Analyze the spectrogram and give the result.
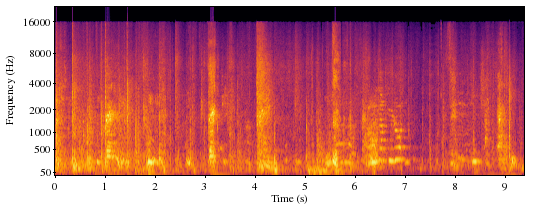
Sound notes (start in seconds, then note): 0.7 groaning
